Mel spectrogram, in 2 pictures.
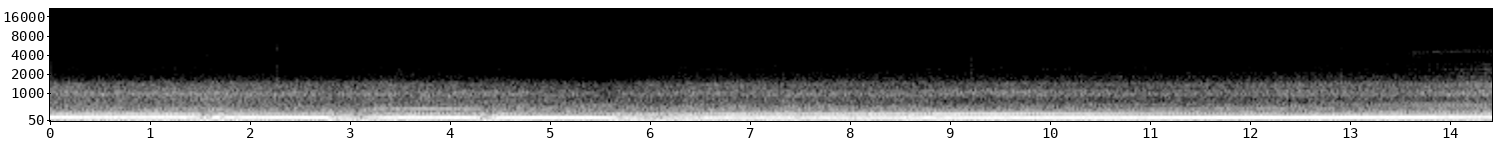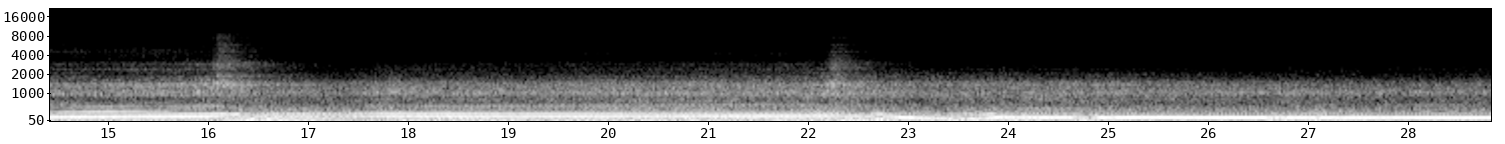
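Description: Turbocharged RB25 straight-six engine running at highway cruising revs, heard from inside the cabin, its pitch climbing slowly. Twice, about halfway through and again some six seconds later, a short burst of noise comes as the revs change. After the second, the engine note drops sharply and comes straight back up.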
